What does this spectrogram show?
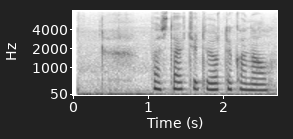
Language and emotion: Russian, neutral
